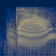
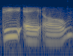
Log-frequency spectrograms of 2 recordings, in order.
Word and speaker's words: Tao: how you say it Dow let's pronounce like Dao oh I never knew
